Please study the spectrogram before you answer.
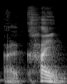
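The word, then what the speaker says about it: alkyne: 번역상의 차이로 이제 실제 발음은 알케인, 알킨, 알카인 이런 식으로 나왔지만 예전에 이제 번역할 때는 대한어학에서 번역을 할 때는 알칸, 알켄, 알킨 이렇게 번역을 해서 둘 다 제가 혼용을 하고 있어요.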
